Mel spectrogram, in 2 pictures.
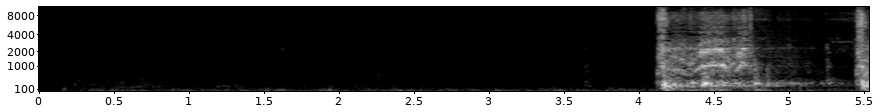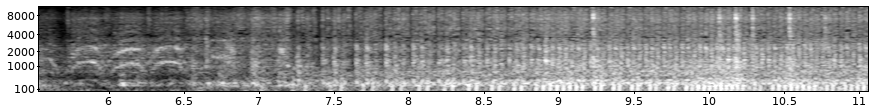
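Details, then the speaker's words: Solis tractor diesel engine starting after a quiet spell and settling into a steady run with a regular knock near three per second: connecting rod bearing broken. "बन तो गयो connecting road है। बेरिंग टूट गयो।"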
